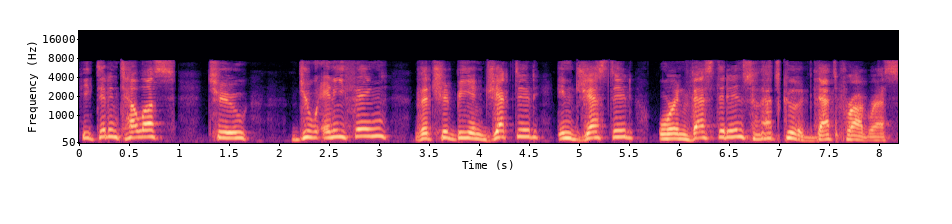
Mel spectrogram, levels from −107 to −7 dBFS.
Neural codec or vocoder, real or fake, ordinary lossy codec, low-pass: codec, 16 kHz in and 24 kHz out, 2.2 kbps, FireRedTTS-2 codec; fake; AAC, 32 kbps; 7.2 kHz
